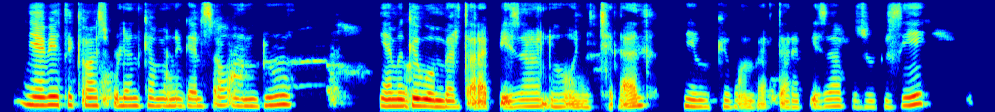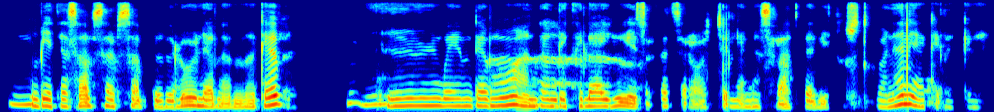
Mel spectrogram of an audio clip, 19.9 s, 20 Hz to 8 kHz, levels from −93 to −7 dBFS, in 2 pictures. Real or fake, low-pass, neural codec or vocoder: fake; 7.2 kHz; codec, 16 kHz, 4 kbps, X-Codec, HuBERT features, trained on balanced general audio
